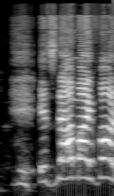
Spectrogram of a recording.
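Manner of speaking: high, loud, slow playful protest; mock protest. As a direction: insist it's not your fault, teasing. Protesting about the flood joke.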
